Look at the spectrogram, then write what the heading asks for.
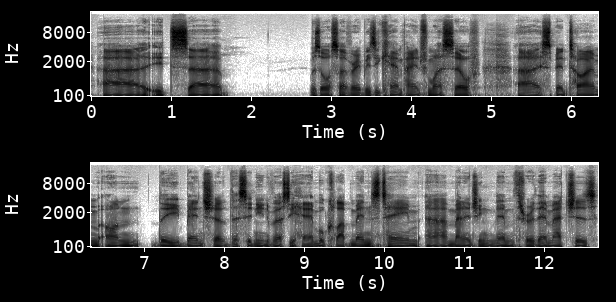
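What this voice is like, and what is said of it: Croaky, crackly voice. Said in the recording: “Apologise if my voice is a little croaky, a bit crackly.”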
